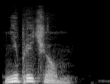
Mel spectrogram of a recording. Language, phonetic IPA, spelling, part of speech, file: Russian, [nʲɪ‿prʲɪ‿ˈt͡ɕɵm], ни при чём, adjective, Ru-ни при чём.ogg
- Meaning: have nothing to do with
